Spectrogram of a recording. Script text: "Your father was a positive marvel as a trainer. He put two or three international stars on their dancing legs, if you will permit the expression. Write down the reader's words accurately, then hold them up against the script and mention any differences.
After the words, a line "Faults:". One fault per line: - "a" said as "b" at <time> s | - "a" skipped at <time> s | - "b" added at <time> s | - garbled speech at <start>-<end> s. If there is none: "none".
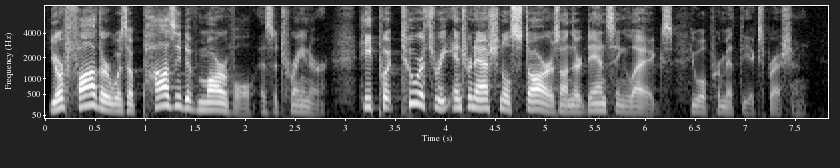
"Your father was a positive marvel as a trainer. He put two or three international stars on their dancing legs, you will permit the expression.
Faults:
- "if" skipped at 6.3 s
